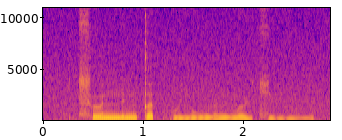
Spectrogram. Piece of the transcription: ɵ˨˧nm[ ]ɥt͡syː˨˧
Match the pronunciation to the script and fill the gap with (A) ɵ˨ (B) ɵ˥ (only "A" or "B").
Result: A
